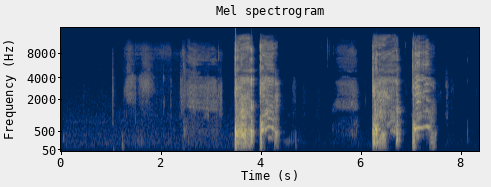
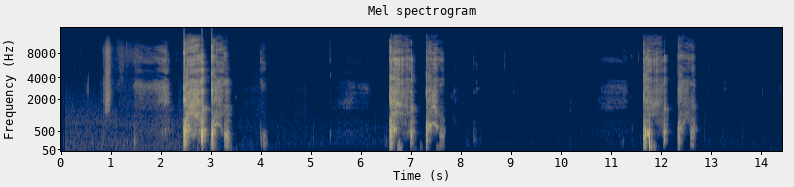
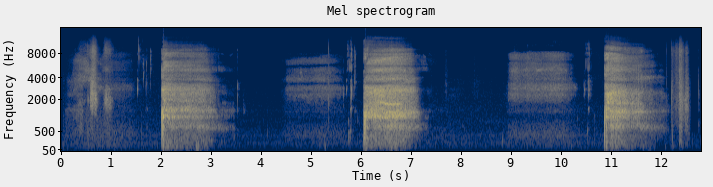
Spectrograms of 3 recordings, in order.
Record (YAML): cough_length: 8.4 s
cough_amplitude: 32768
cough_signal_mean_std_ratio: 0.32
three_cough_length: 14.4 s
three_cough_amplitude: 32768
three_cough_signal_mean_std_ratio: 0.25
exhalation_length: 12.8 s
exhalation_amplitude: 32767
exhalation_signal_mean_std_ratio: 0.4
survey_phase: beta (2021-08-13 to 2022-03-07)
age: 45-64
gender: Male
wearing_mask: 'No'
symptom_cough_any: true
symptom_runny_or_blocked_nose: true
symptom_sore_throat: true
symptom_abdominal_pain: true
symptom_diarrhoea: true
symptom_fatigue: true
symptom_fever_high_temperature: true
symptom_headache: true
smoker_status: Never smoked
respiratory_condition_asthma: false
respiratory_condition_other: false
recruitment_source: Test and Trace
submission_delay: 1 day
covid_test_result: Positive
covid_test_method: RT-qPCR
covid_ct_value: 20.9
covid_ct_gene: ORF1ab gene
covid_ct_mean: 21.2
covid_viral_load: 110000 copies/ml
covid_viral_load_category: Low viral load (10K-1M copies/ml)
